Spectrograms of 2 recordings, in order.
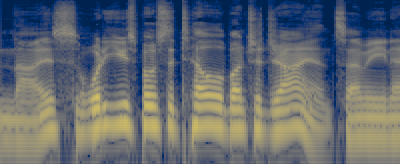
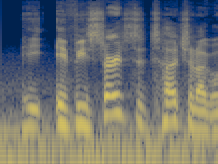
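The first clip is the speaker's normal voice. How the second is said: ordinary talk, nothing marked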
